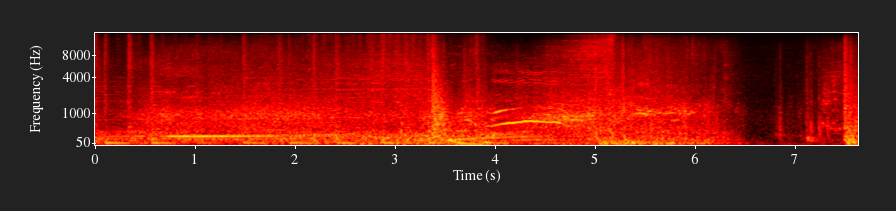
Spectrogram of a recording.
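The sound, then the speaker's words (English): A car drives along with a steady engine and road rumble and a few whining tones, then the noise briefly drops away before a short knock at the end. “You might need some help with your car.”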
